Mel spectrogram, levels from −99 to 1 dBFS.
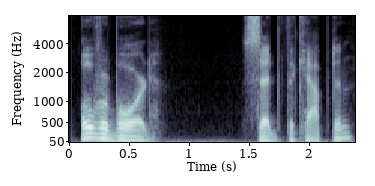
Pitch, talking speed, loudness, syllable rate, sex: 95 Hz, 100 wpm, -17 LUFS, 4.6 syllables/s, male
